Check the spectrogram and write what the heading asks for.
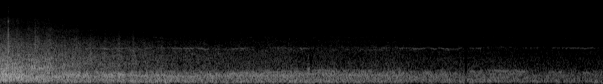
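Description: Heavy tractor-trailer dump truck going past at speed. Its tyre and engine noise is loudest at first and fades steadily as it moves away.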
